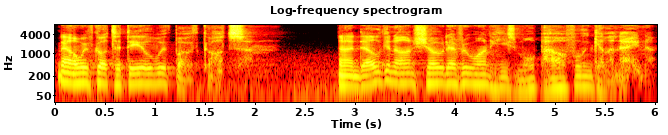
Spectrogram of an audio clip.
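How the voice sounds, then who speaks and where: An actor playing an earnest, weary but determined team leader in a video game, plain-spoken and serious. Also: male voice, mid-range voice, moderate pace, close to an everyday voice. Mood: worried.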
